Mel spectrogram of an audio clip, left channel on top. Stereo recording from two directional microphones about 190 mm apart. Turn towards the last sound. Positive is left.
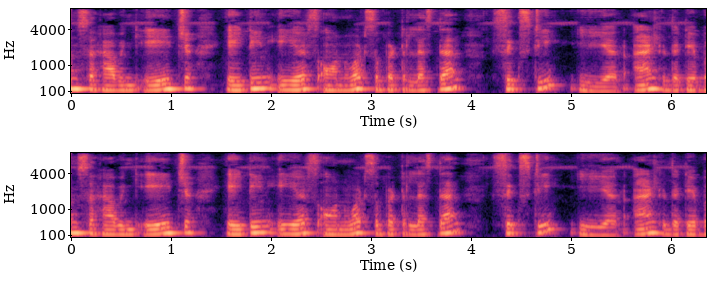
turn(degrees=-25)  # may be behind; listen again after turning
